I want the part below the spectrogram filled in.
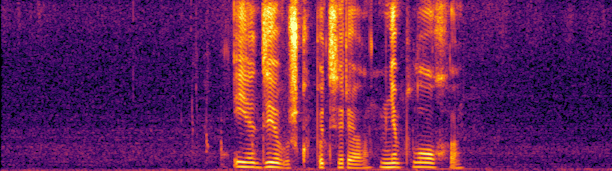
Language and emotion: Russian, sad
